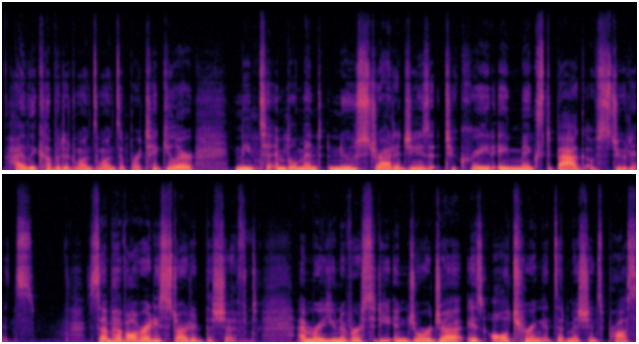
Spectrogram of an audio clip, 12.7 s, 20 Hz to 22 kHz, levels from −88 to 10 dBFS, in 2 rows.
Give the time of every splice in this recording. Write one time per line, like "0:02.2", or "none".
0:00.9

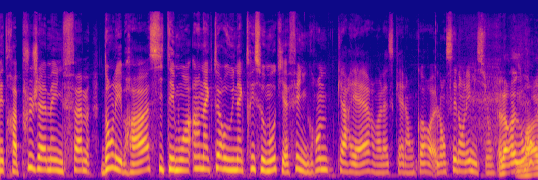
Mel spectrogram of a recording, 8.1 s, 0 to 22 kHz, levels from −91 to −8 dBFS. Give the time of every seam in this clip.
0:01.4

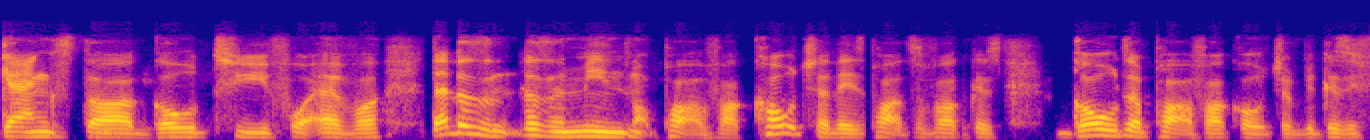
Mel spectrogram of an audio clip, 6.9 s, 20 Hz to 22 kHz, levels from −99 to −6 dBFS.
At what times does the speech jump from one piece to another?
0:02.6
0:03.1
0:04.3
0:04.8
0:05.6

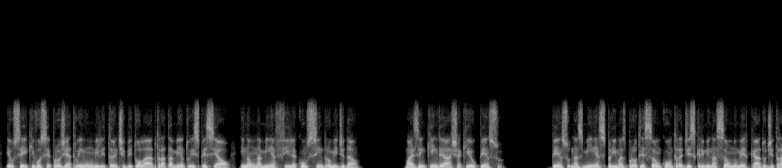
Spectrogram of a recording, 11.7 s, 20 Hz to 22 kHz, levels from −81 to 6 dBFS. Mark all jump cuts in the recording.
0:01.1
0:02.3
0:06.6
0:08.6
0:09.4

